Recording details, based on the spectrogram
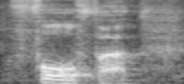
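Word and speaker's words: Forfar: the earl offer it spelled for far but it is pronounced fourfa so f-o-r-f-a-r um which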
